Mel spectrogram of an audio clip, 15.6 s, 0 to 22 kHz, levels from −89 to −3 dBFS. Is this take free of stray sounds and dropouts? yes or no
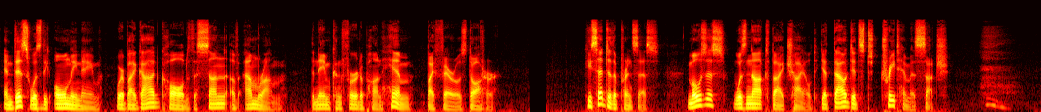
no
